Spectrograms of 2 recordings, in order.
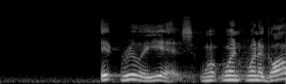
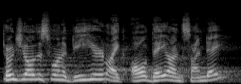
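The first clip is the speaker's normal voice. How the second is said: higher and louder, hammed-up enthusiasm; mock eager pastor; 7 semitones higher, 6 dB louder than usual. Pastor urging staff to work Sundays, mock eager and louder. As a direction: lightly imitate a pastor cheerfully selling extra work. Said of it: "Pastor Chuck expected people to be on staff".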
